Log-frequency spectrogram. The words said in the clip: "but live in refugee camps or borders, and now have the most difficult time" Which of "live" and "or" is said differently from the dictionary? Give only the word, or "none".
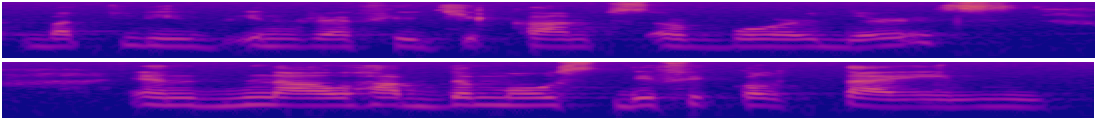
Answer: none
